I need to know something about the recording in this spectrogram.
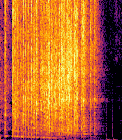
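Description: Corrugated plastic pop tube toy being stretched, its folded ridges snapping open one after another in a rapid crackle of clicks, with a faint tone that falls steadily in pitch underneath.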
